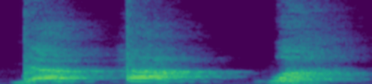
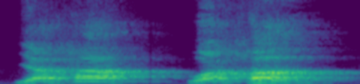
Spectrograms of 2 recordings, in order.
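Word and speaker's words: Yahawah: So now this sound is ya, ha, wa. It's not ya, ha, wa, ha.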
